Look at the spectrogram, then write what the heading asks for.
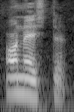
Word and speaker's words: honest: लेकिन ध्यान रखना है उच्चारण, ध्यान में रखना है उच्चारण को। जैसे कि ऑनेस्ट, HONEST, ऑनेस्ट, ऑनेस्ट में इसका उच्चारण ओ के जैसा होता है, ठीक है ना, तो इसीलिए इसमें ए एन लगता है।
